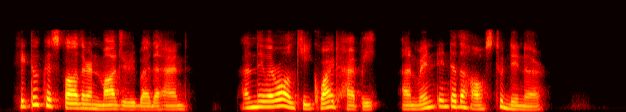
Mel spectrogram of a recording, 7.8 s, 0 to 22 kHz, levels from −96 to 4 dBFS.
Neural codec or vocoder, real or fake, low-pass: codec, 16 kHz in and 24 kHz out, 0.9 kbps, LongCat-Audio-Codec, fine tuned four codebook decoder; fake; 7.2 kHz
